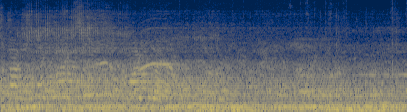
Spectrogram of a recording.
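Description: Heavy recovery loader's engine running steadily near the wrecked cars, with indistinct voices over it.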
